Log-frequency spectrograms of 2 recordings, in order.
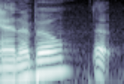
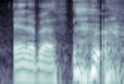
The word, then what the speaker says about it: Annabeth: You say Annabelle? Annabeth. He idiot, wrong.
